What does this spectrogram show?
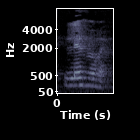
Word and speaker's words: lèverai: Et en plus pour le verbe se lever, nous allons avoir un accent grave ici sur la première sur le premier e la première signale et la prononciation va être les lèverai. Je me lèverai.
